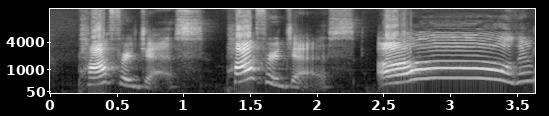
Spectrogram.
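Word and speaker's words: poffertjes: Oh, it's pronounced pufferess.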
